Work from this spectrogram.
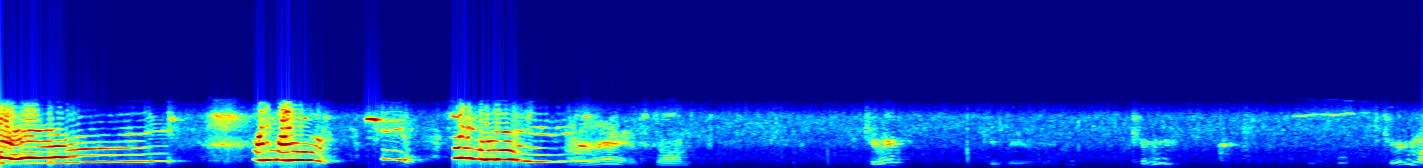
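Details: Greater Swiss Mountain Dog Chezna, on a Hocking Hills cabin trip, reacts to old coffee with drawn-out harmonic whining yowls over the first four seconds, then quieter scuffles and brief voices.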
